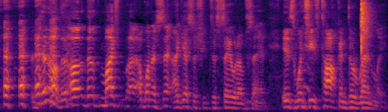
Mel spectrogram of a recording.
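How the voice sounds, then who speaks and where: A man co-hosting a casual chat, enthusiastic and animated. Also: on the high side, normal speed. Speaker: co-host.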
